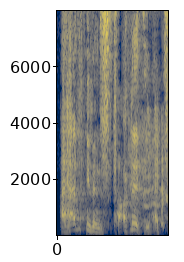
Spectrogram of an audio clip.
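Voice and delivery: laughing through the words. Retold or imitated. Retelling his firing to a friend, laughing. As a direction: giggle out the irony of it. Telling friend he got fired.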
